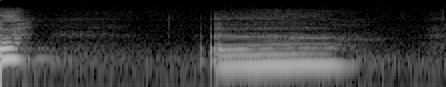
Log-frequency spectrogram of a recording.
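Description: A woman's filled pause, a drawn-out 'yyy' held on one steady pitch for most of a second, about a second in.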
